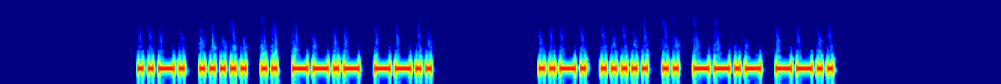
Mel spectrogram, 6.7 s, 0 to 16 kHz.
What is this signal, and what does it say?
Morse code, heard as a keyed tone, about 34 wpm, 700 Hz. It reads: F5IQZ F5IQZ
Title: DXCC-100 Call Signs - 5 Characters - Repeated 2x - 35wpm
